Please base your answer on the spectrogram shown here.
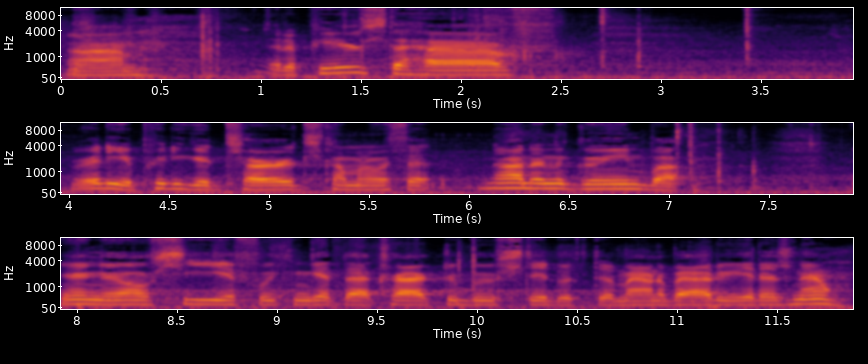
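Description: Young farmer guy, kinda high voice, mumbles along while fixing stuff, head cam, little background noise. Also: fairly even intonation, moderate pace. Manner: laid-back, rambling, lots of fillers. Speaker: farm vlogger. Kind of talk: casual narration while working. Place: farm workshop and barn.

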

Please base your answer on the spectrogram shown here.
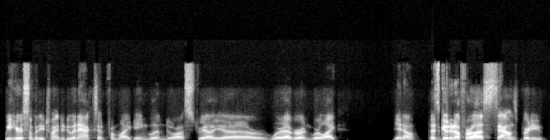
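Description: A man's voice: lowish voice, animated, quick pace, clean tone, dry recording, clean studio sound. A man in his thirties with a Great Plains American accent, hosting a casual podcast interview and asking curious, chatty questions with frequent restarts. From United States. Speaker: podcast host. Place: bright room at home. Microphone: handheld dynamic mic close up.

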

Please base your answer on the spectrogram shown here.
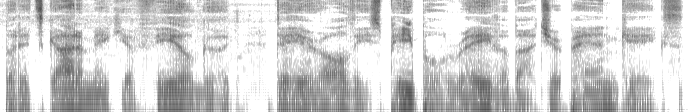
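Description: A man's voice: rumbling low, unhurried, creaky, a little mellow, husky, full character voice. A man playing a pushy, loyal friend in a roleplay audio drama, steadily teasing and insisting. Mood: teasing, insistent.

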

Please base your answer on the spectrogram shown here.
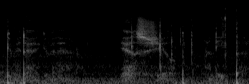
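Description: A gamer whispering slangy, laid-back ASMR commentary while playing, with casual swearing. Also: fairly quick. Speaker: gaming streamer.

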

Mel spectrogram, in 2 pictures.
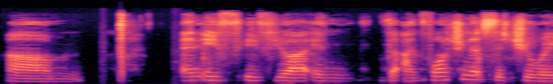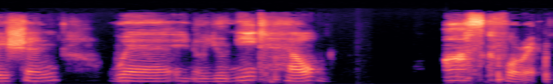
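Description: A woman speaks as a webinar guest, earnest and repeating words while she looks for the right phrase. Her voice sits low and sounds husky. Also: takes it slowly, fairly bright tone, low-quality recording. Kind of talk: webinar talk.

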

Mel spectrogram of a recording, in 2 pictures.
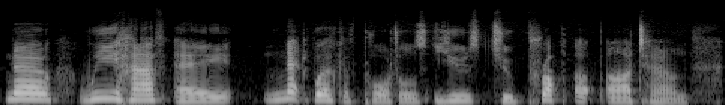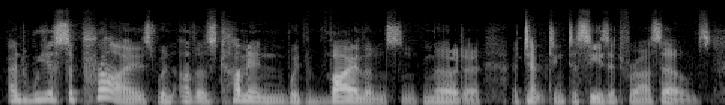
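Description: A man playing an unhinged, sardonic radio host who delivers halting, wordy monologues in a theatrical manner. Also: a little high, expressive, dry recording. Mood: sardonic, musing. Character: rambling, unhinged male radio host in a superhero world. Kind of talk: satirical radio news monologue.

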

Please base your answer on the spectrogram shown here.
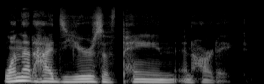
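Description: An actor playing a polite, measured freelance journalist who narrates his investigation in a fiction podcast. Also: mid-range voice, dry recording, studio quality, lightly acted. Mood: somber, observant. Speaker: narrator and lead character.

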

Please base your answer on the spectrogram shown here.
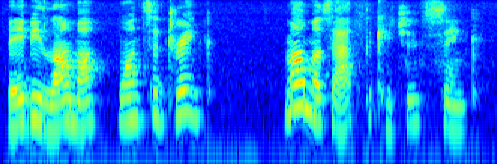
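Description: A woman's voice: mid-range voice, lively intonation, unhurried. A middle-aged woman reading a picture book aloud to children, expressively, drawing out some words. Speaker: read-aloud host. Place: room at home, indoors.

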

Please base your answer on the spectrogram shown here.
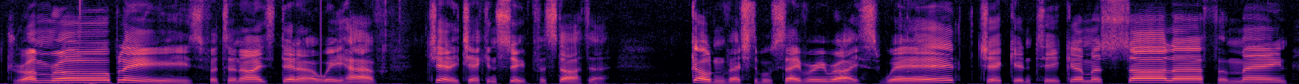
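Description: A man's voice: a little high, expressive, slow pace, a little mellow, clean tone, no echo. Cheerful man vlogging outdoors. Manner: cheerful, playful, jokey asides. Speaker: bushcraft vlogger. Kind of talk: casual outdoor vlog commentary. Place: woodland outdoors, in the rain.

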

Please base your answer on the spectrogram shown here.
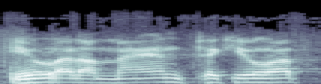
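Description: A menacing middle-aged gangster, terse and incredulous, with a slightly high, gravelly voice. It is fifties noir acting on a dull old soundtrack. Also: male voice, completely flat delivery, unhurried. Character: menacing double-crossing gangster, stunned and incredulous. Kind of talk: 1950s noir film acting. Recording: dull, noisy 1950s film soundtrack.

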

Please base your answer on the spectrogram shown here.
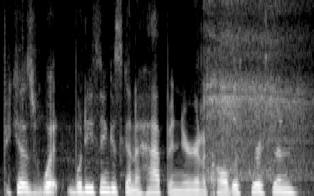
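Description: A woman's voice: fairly low pitch, fairly even intonation, fast, mellow, no echo. A woman co-hosting a stream, chatting casually, sarcastic and often laughing. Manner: sarcastic, laughing, teasing back. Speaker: co-host on stream.

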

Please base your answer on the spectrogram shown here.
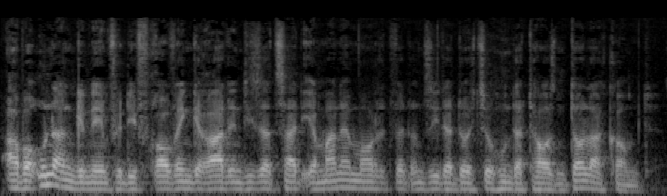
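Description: An actor playing a hard-nosed, dry and insistent insurance detective in a German crime radio play. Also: male voice, lowish voice, steady tone, quick pace. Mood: insinuating. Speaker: narrator and lead actor.

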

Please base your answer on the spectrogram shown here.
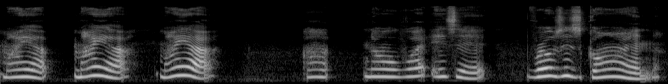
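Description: A woman's voice: very high voice, very slow, full character voice. A young woman voicing casual, dramatic girls planning a sleepover in an amateur doll movie. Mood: uneasy. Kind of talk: amateur doll stop-motion voice acting.

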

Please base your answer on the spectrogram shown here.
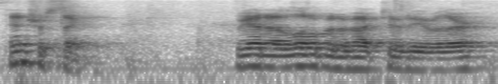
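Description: A man's voice: mid-range voice, fairly even intonation, fast talker, fairly bright tone. A middle-aged man working as a paranormal investigator, calling out to spirits and chatting casually in a small room. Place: small dark room indoors. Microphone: camera mic across the room. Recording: echoey room, noticeable background noise.

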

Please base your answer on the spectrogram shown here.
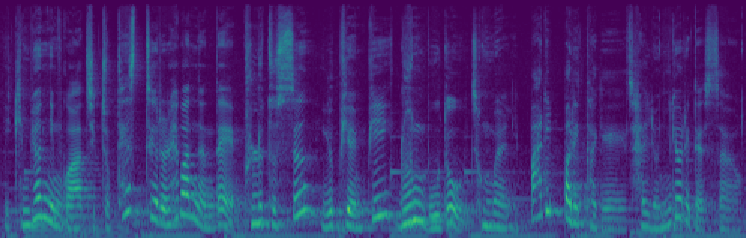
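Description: A woman's voice: medium pitch, big pitch swings, moderate pace, hardly any pauses, darkish tone, faint music behind. A woman co-hosting a product review, speaking conversationally with an attentive, enthusiastic manner. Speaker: co-host of audio equipment review.

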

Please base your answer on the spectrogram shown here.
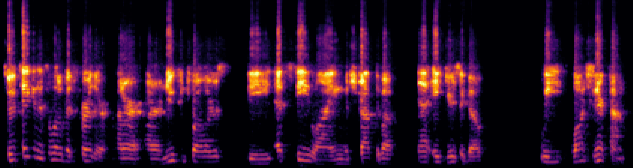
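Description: A man gives a conversational technical walkthrough over a video call. His voice sits slightly low, with an extremely bright, sharp edge. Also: brisk, poor audio. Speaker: technical specialist giving a demonstration. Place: home room, indoors, on a video call. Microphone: wired earbuds on a laptop video call.

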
